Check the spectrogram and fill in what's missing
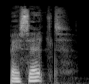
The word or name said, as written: basalt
